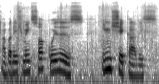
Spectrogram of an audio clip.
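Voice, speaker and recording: A man's voice: fairly high pitch, measured pace, slight background noise. A young man with a Brazilian accent rambles casually through gameplay commentary. He is slangy and joking, close on the mic, with faint game ambience and typing behind him. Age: young adult. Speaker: gaming streamer. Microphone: close desk microphone. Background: game ambience, keyboard typing.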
